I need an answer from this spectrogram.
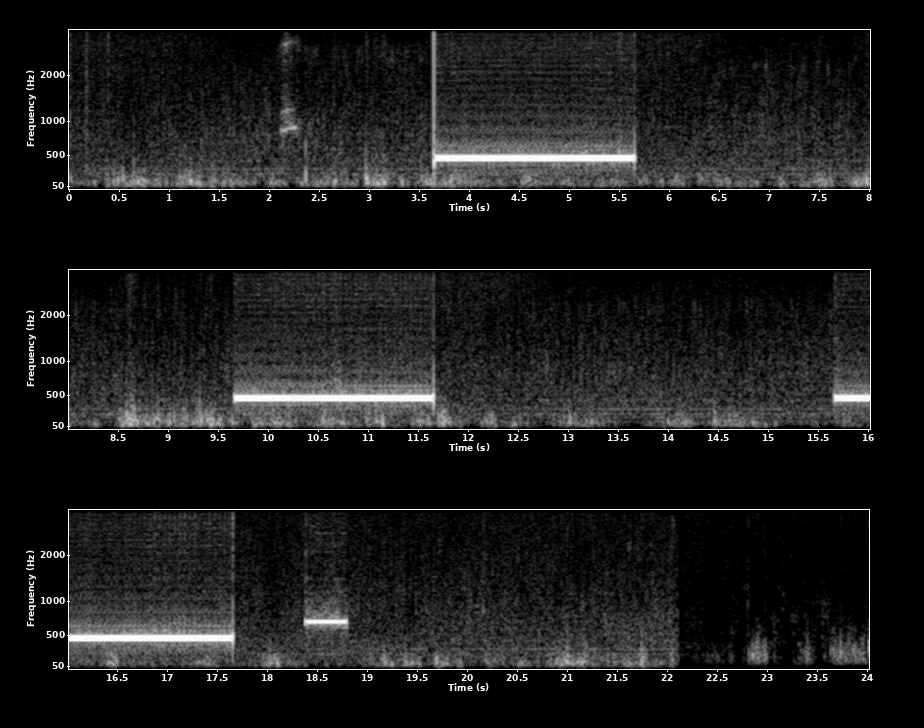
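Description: Telephone line tone while a call is transferred: three long, steady mid-pitched beeps, each about two seconds, separated by gaps of low background noise, followed by one brief higher blip.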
